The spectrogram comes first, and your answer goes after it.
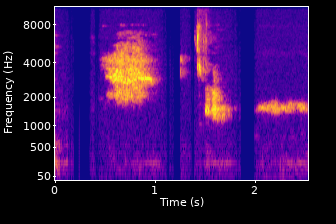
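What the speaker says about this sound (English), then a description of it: "We have some bird visitors you may be hearing." Birds call outside during a quiet meditation session: a faint hissy chirp, a pair of short sharp calls, then a thin whistled note, each separated by silence.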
